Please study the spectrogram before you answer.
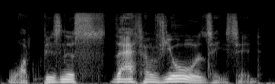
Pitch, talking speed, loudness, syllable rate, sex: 105 Hz, 150 wpm, -18 LUFS, 3.7 syllables/s, male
